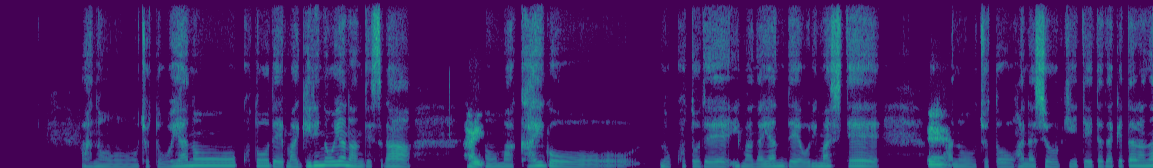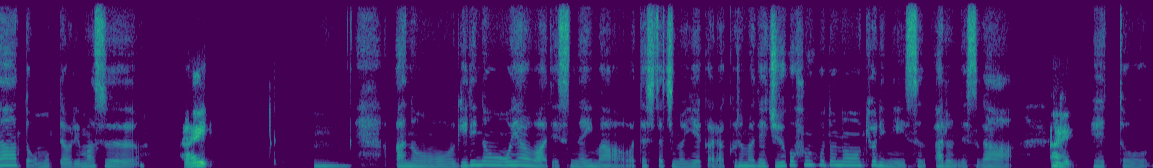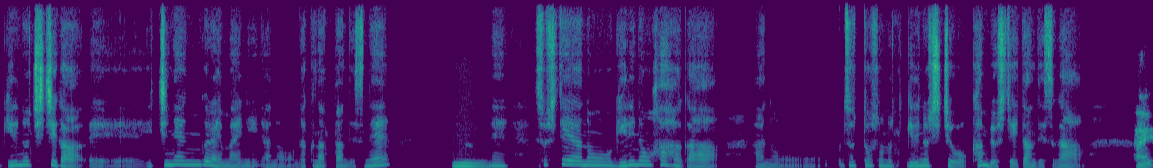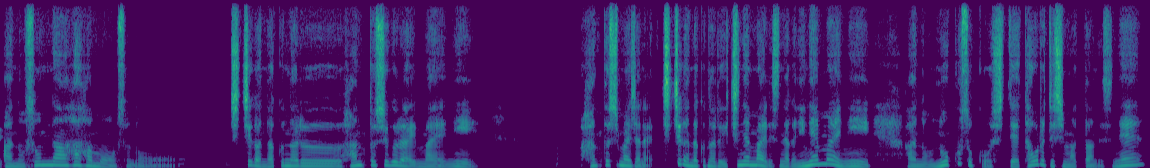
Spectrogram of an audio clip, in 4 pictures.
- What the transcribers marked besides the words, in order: other background noise
- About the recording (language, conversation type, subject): Japanese, advice, 親の介護のために生活を変えるべきか迷っているとき、どう判断すればよいですか？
